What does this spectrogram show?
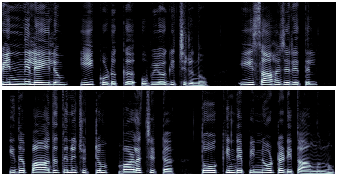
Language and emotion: Malayalam, neutral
